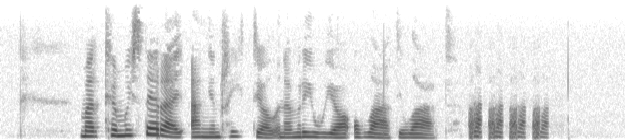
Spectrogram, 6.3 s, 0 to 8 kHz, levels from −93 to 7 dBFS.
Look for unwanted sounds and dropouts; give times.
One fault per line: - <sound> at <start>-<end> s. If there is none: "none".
- laugh at 4.7-5.5 s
